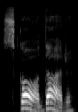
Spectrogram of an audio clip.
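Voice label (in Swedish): "skadar", Swedish; Uttal: [²sk'a:dar]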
